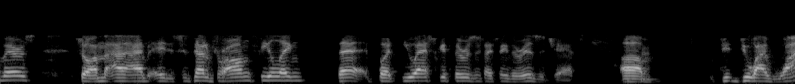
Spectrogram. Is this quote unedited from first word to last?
no; 2 cuts; at 2.1 s, 4.8 s

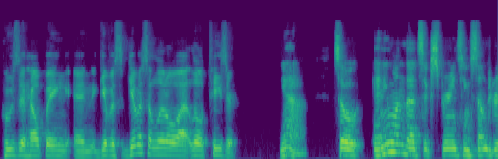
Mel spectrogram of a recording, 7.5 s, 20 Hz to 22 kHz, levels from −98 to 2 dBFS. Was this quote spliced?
no; 0 cuts

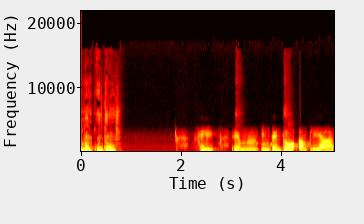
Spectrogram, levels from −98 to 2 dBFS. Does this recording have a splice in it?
no; 0 cuts

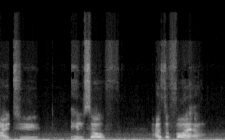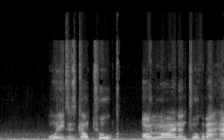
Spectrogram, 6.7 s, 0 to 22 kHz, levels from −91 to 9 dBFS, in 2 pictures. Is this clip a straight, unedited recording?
no; 3 cuts; at 1.1 s, 4.4 s, 4.7 s

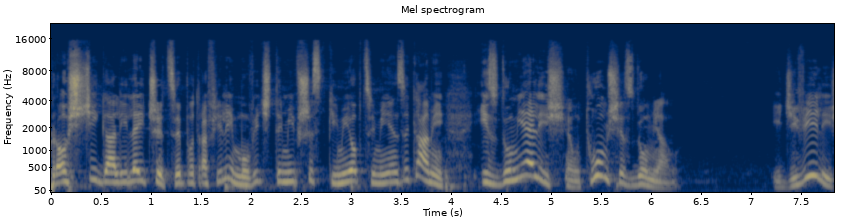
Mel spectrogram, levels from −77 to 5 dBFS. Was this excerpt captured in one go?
yes; 0 cuts

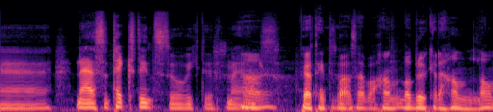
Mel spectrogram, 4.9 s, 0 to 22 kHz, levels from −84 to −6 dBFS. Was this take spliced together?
no; 0 cuts

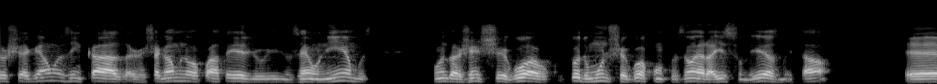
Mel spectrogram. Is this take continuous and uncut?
yes; 0 cuts

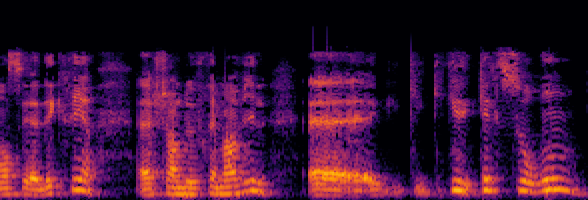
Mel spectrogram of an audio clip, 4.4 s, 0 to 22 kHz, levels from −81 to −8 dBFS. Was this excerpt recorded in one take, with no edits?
yes; 0 cuts

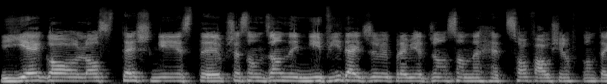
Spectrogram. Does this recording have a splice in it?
no; 0 cuts

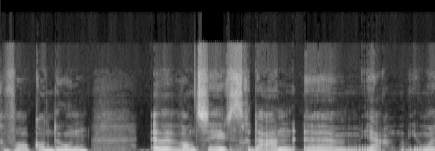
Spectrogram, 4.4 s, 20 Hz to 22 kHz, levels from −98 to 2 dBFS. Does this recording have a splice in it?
no; 0 cuts

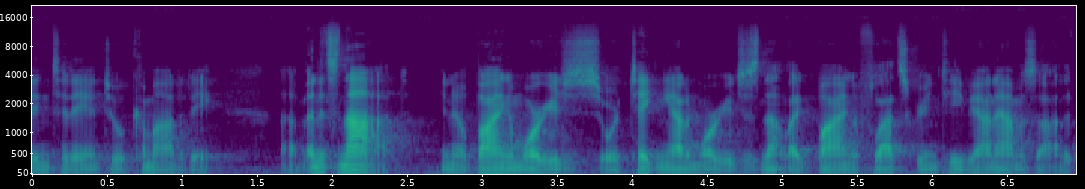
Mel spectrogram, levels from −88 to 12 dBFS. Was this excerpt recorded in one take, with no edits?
yes; 0 cuts

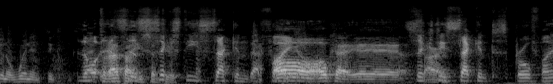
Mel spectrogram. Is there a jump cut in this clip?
yes; 2 cuts; at 1.0 s, 4.0 s

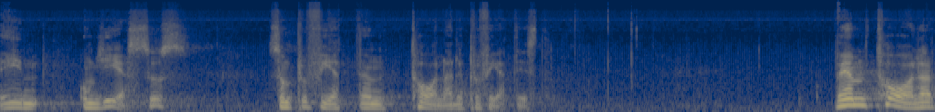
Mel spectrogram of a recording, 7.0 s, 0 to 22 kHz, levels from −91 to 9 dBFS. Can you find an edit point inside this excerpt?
no; 0 cuts

